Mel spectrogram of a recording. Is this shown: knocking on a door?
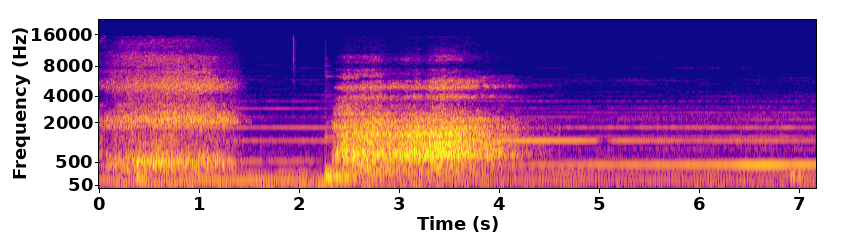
no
